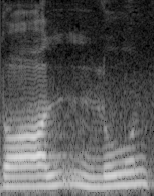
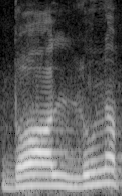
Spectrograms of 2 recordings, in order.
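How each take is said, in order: First: The word ends on the n consonant. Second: The word ends with a final a vowel. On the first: The reading stops at this word. "वफ़ की सूरत में दौलून पढ़ा जाएगा" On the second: The reading continues without a stop. "दौलूना पढ़ेंगे"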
